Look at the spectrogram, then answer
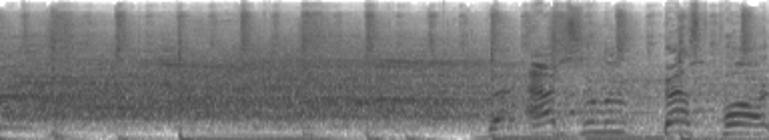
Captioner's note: crowd cheering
